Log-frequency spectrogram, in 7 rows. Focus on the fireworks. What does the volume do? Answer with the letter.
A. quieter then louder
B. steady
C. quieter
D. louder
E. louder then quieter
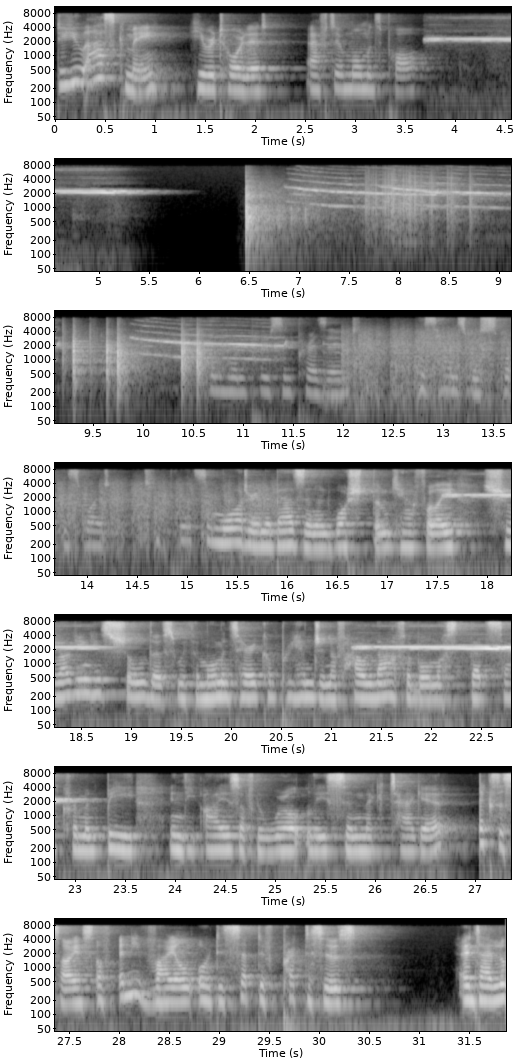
C.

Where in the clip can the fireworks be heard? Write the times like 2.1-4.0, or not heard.
6.5-16.1.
